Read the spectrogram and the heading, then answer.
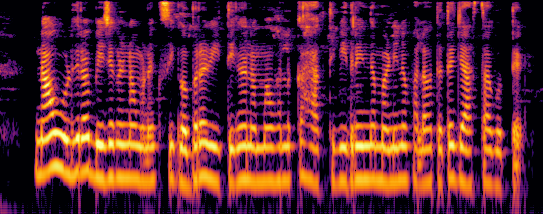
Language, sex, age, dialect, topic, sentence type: Kannada, female, 18-24, Central, agriculture, statement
